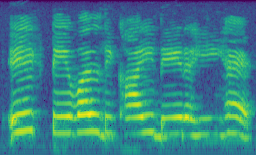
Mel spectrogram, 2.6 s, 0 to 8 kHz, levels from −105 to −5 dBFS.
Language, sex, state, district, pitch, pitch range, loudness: Hindi, female, Madhya Pradesh, Bhopal, 305 Hz, 295-325 Hz, -16 LUFS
